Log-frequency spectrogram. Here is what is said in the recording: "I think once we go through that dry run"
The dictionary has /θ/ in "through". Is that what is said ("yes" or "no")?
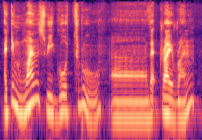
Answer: no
